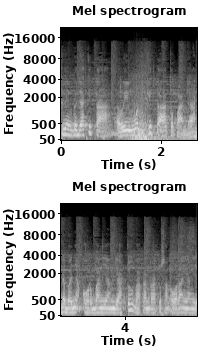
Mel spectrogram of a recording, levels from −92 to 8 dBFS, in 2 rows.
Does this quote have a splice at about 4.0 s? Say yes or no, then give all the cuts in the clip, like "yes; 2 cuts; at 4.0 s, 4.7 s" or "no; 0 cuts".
no; 1 cut; at 2.6 s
